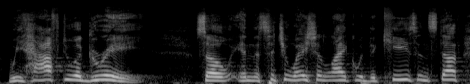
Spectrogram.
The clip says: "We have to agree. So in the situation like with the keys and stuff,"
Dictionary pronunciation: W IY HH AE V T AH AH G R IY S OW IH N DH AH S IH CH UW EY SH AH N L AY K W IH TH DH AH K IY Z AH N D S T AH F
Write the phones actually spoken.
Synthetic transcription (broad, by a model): W IY HH AE F T AH AH G R IY S OW IH N DH AH S IH CH UW EY SH AH N L AY K W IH DH AH K IY Z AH N S T AH F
